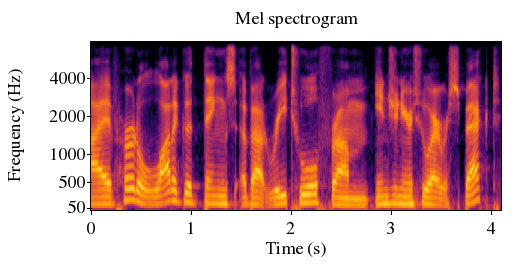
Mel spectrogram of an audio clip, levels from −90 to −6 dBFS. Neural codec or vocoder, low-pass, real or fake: none; 7.2 kHz; real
